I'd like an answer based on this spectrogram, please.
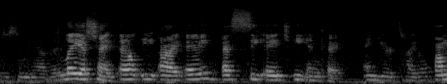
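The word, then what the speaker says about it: Leia Schenk: and spell it just so we have it? Leah Shank, L-E-I-A-S-C-H-E-N-K.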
